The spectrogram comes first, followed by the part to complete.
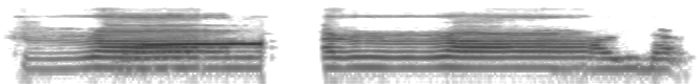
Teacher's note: pangkal lidahnya naik biar dia tebal gitu.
